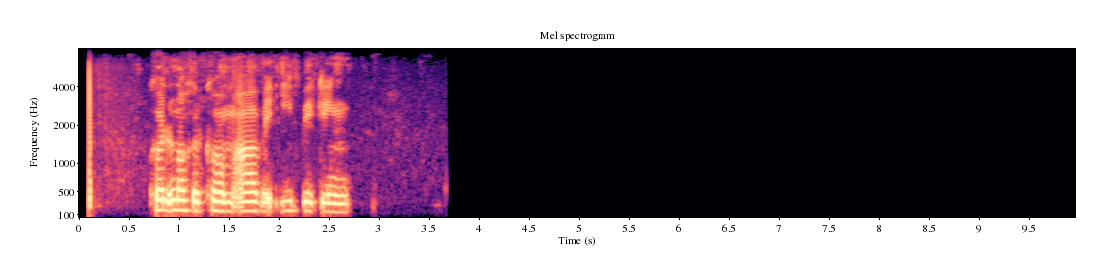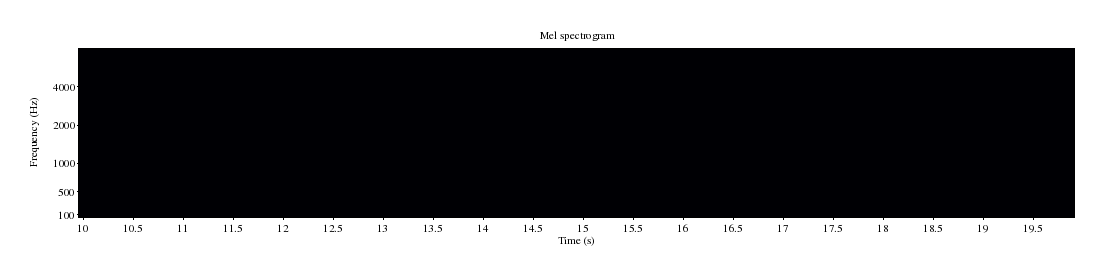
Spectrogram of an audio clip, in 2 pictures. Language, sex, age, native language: Icelandic, male, 13, Icelandic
